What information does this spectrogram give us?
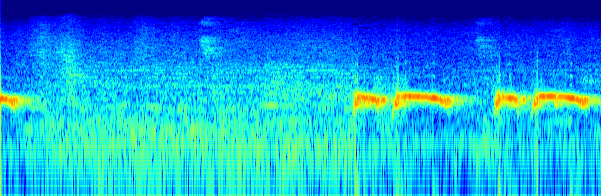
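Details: Lure male spotted dove after a quiet stretch, then giving two cooing phrases close together, each a brief note running into a longer, steady, slightly falling coo.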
